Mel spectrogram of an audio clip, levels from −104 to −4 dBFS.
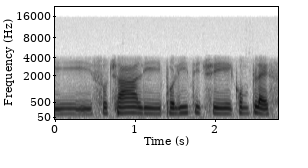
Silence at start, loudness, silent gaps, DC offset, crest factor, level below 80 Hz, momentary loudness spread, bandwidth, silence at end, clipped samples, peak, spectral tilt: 0 s; -21 LUFS; none; under 0.1%; 18 dB; -58 dBFS; 8 LU; 4.2 kHz; 0 s; under 0.1%; -2 dBFS; -9.5 dB/octave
